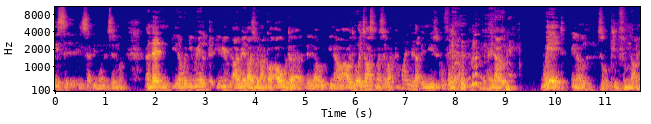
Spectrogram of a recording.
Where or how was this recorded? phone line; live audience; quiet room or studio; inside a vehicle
live audience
